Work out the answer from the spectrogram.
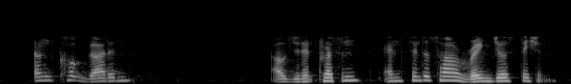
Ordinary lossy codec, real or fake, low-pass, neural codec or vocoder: none; real; 3.6 kHz; none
